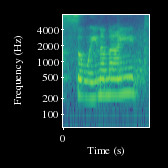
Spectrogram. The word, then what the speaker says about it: Selenite: That's like Selenite. Like, obviously no, it's not Selena Gomez.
